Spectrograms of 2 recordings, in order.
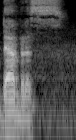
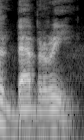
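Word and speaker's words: debris: we have another word D ई बी आर आई एस नट डबस इटस डबरी बबरी dairy मलबे को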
